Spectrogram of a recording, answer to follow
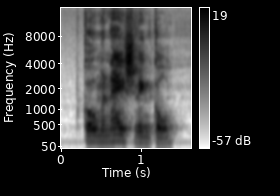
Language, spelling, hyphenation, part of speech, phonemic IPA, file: Dutch, komenijswinkel, ko‧me‧nijs‧win‧kel, noun, /koː.məˈnɛi̯sˌʋɪŋ.kəl/, Nl-komenijswinkel.ogg
- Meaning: a grocery store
